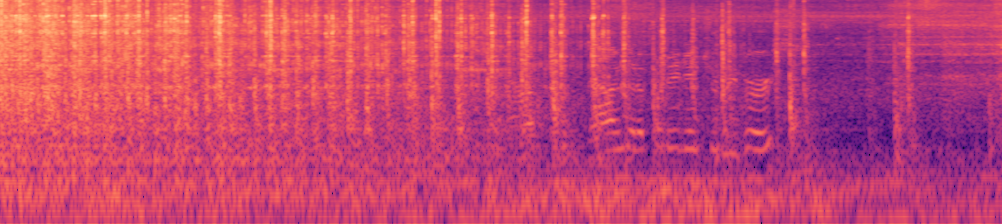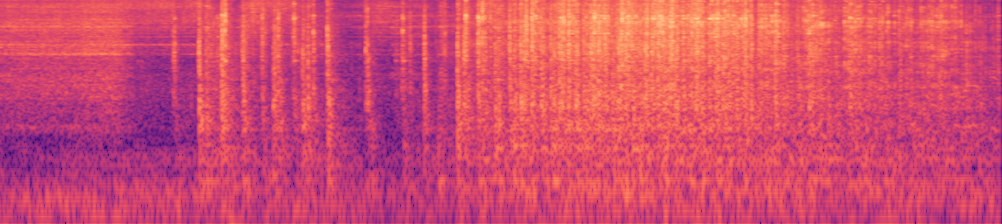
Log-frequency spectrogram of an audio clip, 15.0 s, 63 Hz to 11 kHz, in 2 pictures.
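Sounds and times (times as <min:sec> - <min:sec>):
steam engine chain drive clattering: 0:00.0 - 0:15.0
loud steam hiss: 0:03.5 - 0:14.7.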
